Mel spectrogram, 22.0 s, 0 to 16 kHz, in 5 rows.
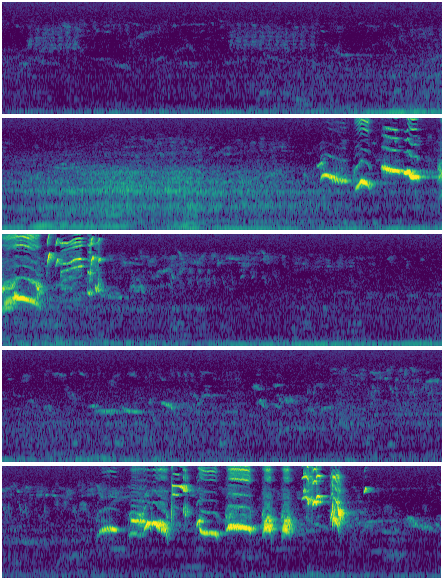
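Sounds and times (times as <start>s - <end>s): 
Common blackbird Turdus merula sharp chattering calls: 7.6s - 10.5s, 18.4s - 21.3s.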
